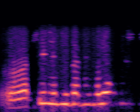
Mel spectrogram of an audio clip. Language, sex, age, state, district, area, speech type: Kannada, male, 30-45, Karnataka, Belgaum, rural, conversation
